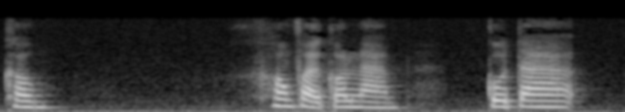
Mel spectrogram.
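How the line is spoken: Awkward stammering explanation. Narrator (Vietnamese): Phương Minh Trung gượng gạo ấp úng giải thích

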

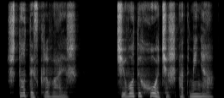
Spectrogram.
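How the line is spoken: Whisper. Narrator (Russian): шептала она

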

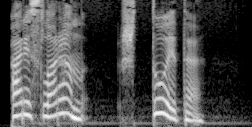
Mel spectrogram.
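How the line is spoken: Trembling voice. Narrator (Russian): У меня завибрировал голос

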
